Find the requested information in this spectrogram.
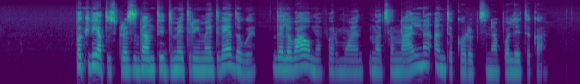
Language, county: Lithuanian, Klaipėda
